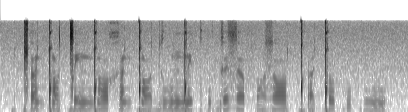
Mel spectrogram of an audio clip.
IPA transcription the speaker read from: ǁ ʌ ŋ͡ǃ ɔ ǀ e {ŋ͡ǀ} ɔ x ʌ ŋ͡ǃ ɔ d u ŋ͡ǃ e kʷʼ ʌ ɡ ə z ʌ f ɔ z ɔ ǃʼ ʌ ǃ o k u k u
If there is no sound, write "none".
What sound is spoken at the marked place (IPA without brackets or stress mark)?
ŋ͡ǃ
